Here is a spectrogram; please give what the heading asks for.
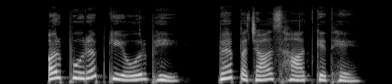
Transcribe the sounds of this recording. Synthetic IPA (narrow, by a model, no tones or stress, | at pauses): ɔːɾpuːɾəpkioːɾbʱi | ʋɛɦpɐt͡ʃaːshaːt̪ʰket̪ʰeː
